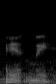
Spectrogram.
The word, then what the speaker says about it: Anthony: Is it Anthony or Antony? – Well, the way they pronounced it back then was Antony.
